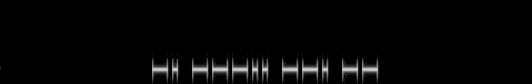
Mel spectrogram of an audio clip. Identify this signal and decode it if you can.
Morse code, heard as a keyed tone, about 23 wpm, 700 Hz. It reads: N8GM
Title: Speed Racing - USA 1x2 Call Signs 20wpm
